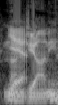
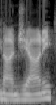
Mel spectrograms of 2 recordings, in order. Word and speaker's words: Nanjiani: Nanjiani. – Nanjiani.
